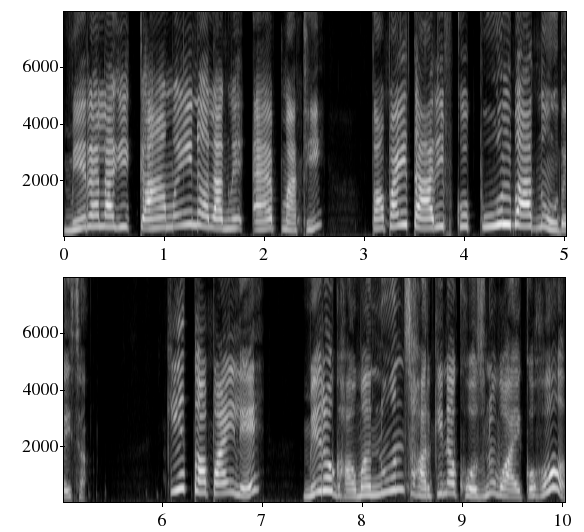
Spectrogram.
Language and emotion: Nepali, angry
